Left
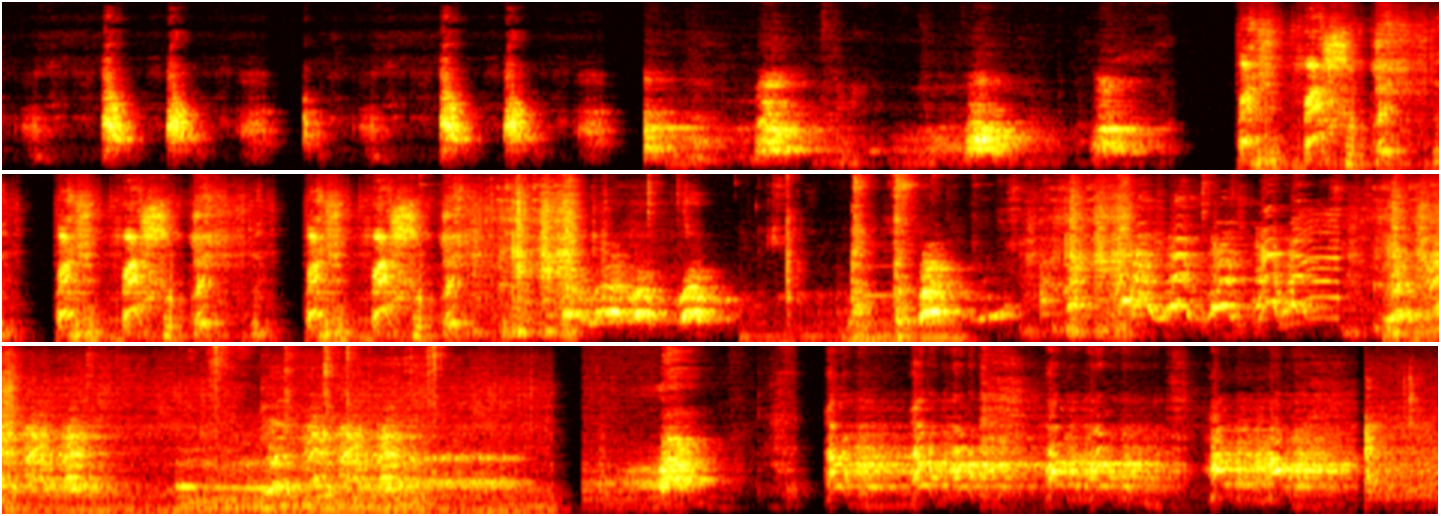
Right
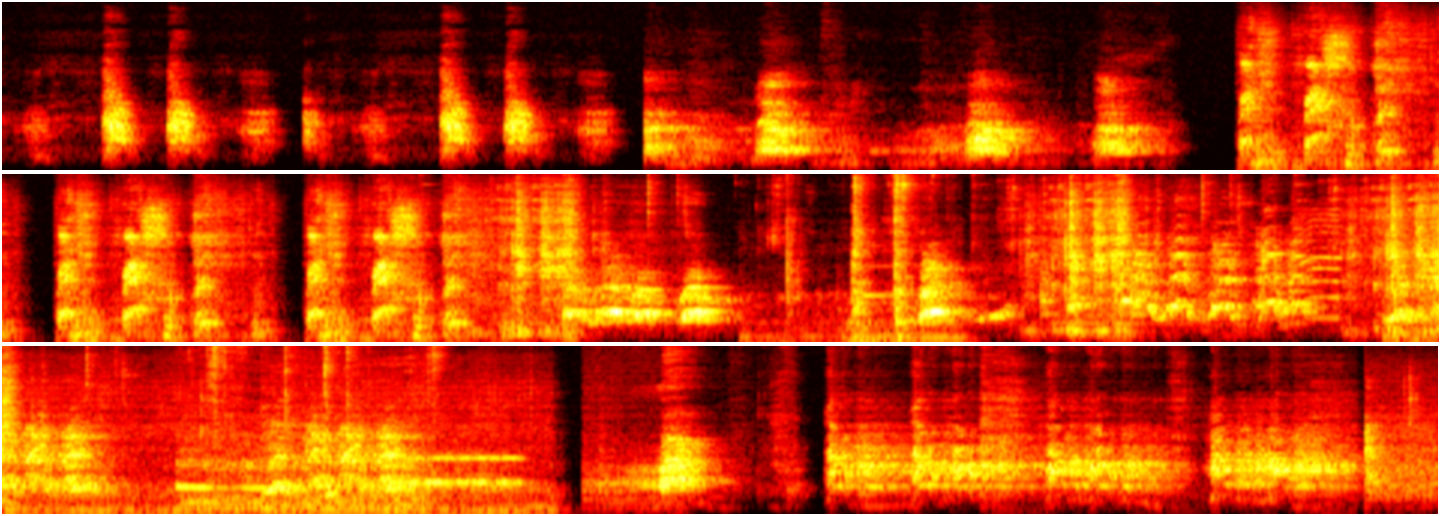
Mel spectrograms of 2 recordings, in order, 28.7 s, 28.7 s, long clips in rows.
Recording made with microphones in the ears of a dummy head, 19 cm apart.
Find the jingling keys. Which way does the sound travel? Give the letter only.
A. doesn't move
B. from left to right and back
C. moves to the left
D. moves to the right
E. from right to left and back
B.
